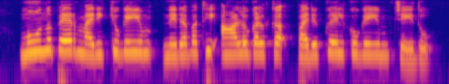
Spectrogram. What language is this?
Malayalam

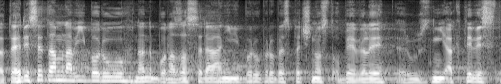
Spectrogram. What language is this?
Czech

